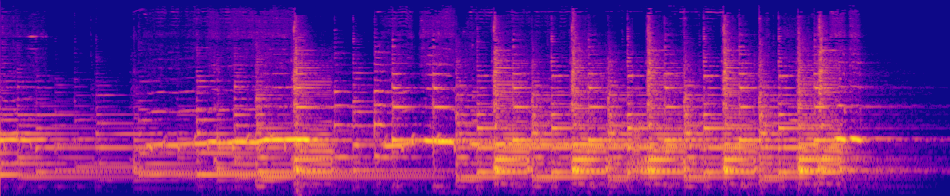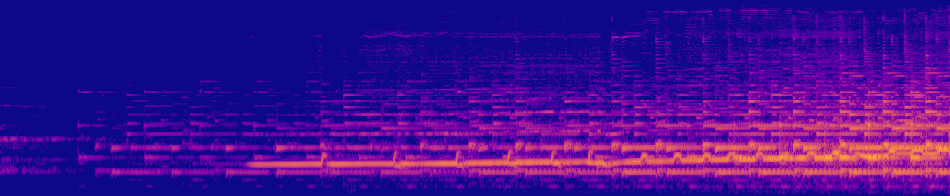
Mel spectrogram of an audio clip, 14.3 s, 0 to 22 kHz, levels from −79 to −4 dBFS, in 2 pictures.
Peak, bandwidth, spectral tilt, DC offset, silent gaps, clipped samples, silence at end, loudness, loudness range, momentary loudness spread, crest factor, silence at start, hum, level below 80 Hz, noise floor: 0 dBFS; 19.5 kHz; 0.5 dB/octave; under 0.1%; none; under 0.1%; 0 s; -18 LUFS; 19 LU; 21 LU; 20 dB; 0 s; none; -74 dBFS; -61 dBFS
